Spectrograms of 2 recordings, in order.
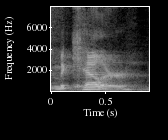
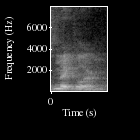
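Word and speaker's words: Mikkeller: Okay, now I pronounce it McKellar, but apparently that's Mickler. – Wrong. – Okay. – It's Mickler.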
